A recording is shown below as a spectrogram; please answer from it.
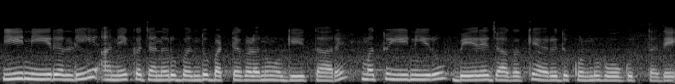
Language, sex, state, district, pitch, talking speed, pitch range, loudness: Kannada, female, Karnataka, Mysore, 205 Hz, 125 wpm, 195-230 Hz, -20 LUFS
